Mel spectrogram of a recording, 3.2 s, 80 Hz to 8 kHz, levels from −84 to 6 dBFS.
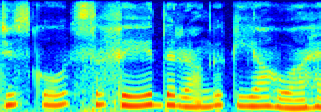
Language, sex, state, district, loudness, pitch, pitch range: Hindi, female, Uttarakhand, Uttarkashi, -15 LUFS, 205 Hz, 185-215 Hz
